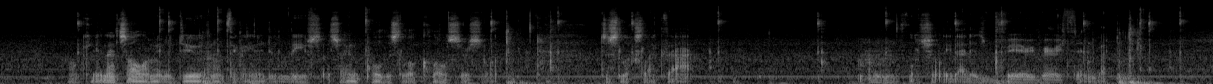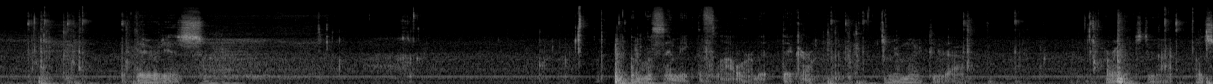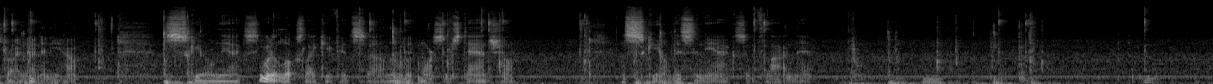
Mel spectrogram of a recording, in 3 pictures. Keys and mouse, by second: 1.5-6.0 drag, 5.1 a, 6.0-11.3 middle drag, 11.3 ctrl+s, 19.5-23.7 middle drag, 23.7-25.9 drag, 25.9 s, 28.2 a, 28.5 middle click, 29.1-30.7 drag, 33.1 KP_1, 33.7-35.6 middle drag, 35.6 click.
